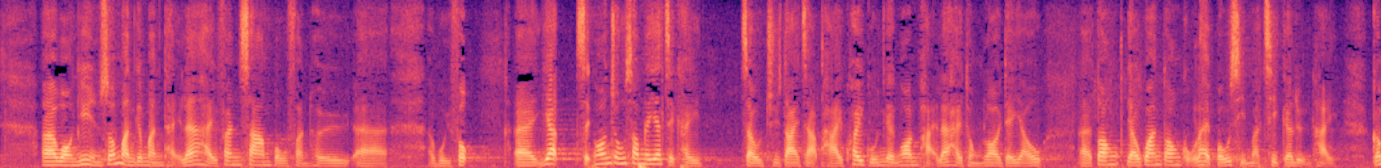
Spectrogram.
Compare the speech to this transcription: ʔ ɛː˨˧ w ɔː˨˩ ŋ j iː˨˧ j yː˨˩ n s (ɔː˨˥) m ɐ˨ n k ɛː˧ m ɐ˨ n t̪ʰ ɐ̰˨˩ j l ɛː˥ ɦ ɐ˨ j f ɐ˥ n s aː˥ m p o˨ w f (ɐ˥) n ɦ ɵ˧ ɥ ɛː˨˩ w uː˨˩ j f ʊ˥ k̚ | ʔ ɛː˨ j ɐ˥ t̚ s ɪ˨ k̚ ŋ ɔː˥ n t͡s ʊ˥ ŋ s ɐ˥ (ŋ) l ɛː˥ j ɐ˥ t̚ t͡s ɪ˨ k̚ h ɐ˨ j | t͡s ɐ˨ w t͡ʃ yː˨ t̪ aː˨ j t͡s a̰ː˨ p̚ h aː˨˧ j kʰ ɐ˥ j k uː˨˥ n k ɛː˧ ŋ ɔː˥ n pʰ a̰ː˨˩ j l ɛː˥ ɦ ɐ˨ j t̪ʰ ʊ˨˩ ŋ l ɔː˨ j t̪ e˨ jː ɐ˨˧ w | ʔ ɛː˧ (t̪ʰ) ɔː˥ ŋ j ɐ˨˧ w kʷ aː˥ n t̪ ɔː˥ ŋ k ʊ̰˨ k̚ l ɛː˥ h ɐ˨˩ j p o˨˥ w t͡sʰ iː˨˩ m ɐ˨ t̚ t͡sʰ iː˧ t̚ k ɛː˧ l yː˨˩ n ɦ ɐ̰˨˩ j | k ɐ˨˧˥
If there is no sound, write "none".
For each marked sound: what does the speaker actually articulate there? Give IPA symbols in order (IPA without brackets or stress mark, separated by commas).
ɔː˨˥, ɐ˨, m, t̪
